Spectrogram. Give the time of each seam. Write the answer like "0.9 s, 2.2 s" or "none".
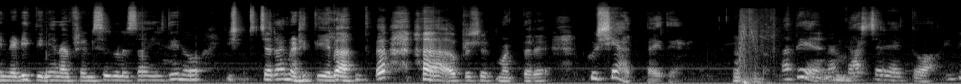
7.6 s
